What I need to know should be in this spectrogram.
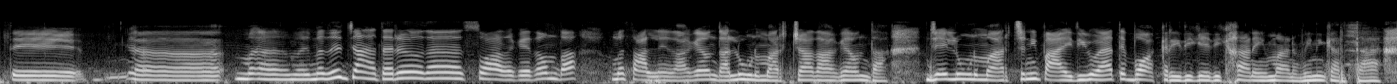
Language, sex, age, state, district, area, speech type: Dogri, female, 18-30, Jammu and Kashmir, Samba, rural, spontaneous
